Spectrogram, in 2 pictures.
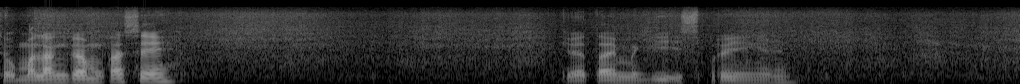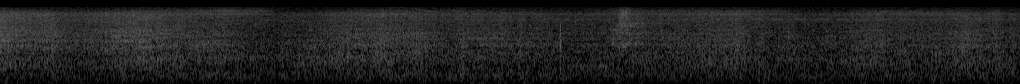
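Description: A spray bottle hisses as it sprays a fine mist.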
